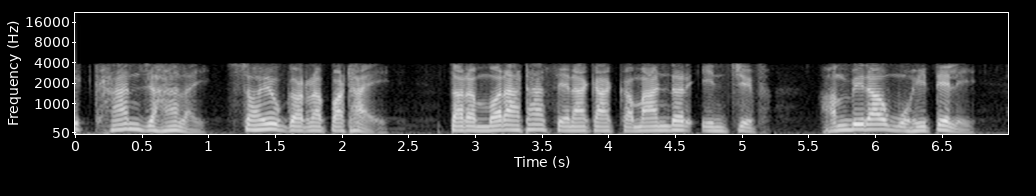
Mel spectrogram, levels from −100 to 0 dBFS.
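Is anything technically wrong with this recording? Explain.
No, nothing is wrong: this is ordinary G.711 telephone coding, with the band stopping near 3.8 kHz as that format requires.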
